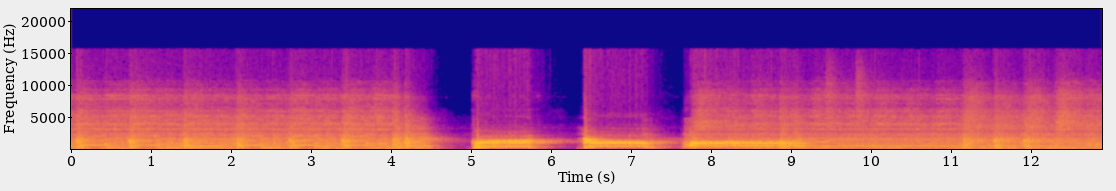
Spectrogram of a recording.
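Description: Heavy metal/hardcore band playing live: distorted guitars, bass and drum kit. About four and a half seconds in the band cuts out, then comes back in three loud stop-start bursts with short silences between, before the steady riff resumes.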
